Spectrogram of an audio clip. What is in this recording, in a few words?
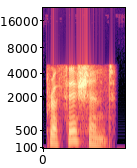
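"proficient", English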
